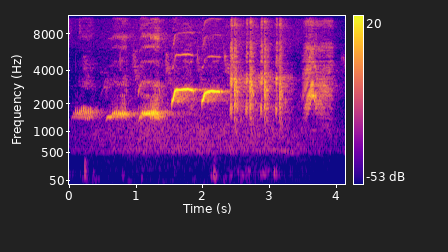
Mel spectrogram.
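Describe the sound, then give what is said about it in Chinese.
A Eurasian blackbird calls: a string of clear whistled notes stepping upward in pitch, then a burst of harsher, scratchy chattering notes, fairly loud with no voices. “其实都是一只，就是都是乌冬的叫声。”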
